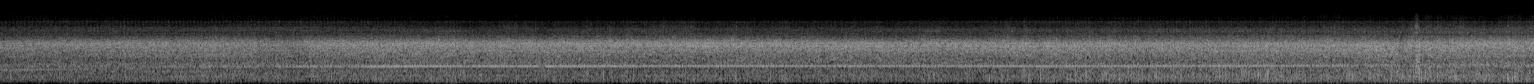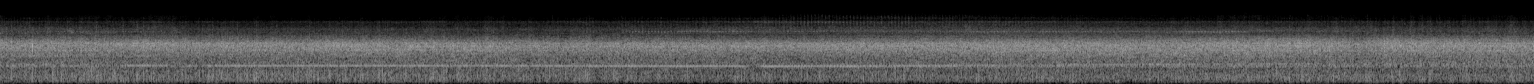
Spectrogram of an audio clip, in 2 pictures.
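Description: Gas-powered racing kart engine heard from on board, its pitch rising over the first few seconds as the kart speeds up and then holding nearly steady at high revs, with a broad rush of wind noise over the microphone.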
